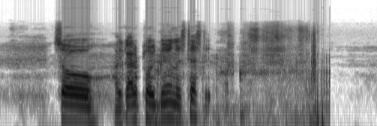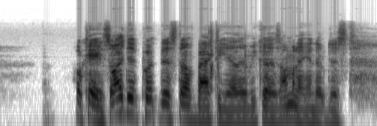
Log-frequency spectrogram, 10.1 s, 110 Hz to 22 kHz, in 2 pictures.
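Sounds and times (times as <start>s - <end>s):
rustling and scraping of wiring: 1.7s - 4.4s.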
